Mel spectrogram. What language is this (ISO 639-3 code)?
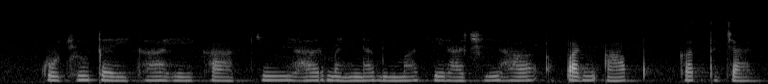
hne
